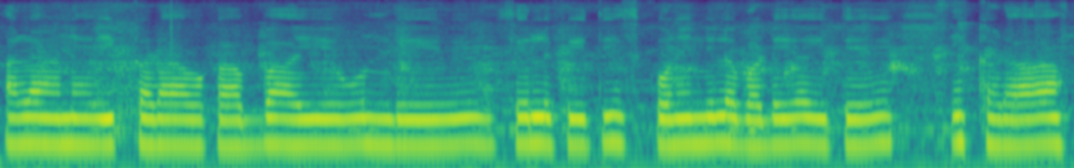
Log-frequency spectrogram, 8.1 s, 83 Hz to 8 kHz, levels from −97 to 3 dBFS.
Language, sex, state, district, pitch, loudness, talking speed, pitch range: Telugu, male, Andhra Pradesh, Sri Satya Sai, 160 Hz, -13 LUFS, 80 wpm, 155-165 Hz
